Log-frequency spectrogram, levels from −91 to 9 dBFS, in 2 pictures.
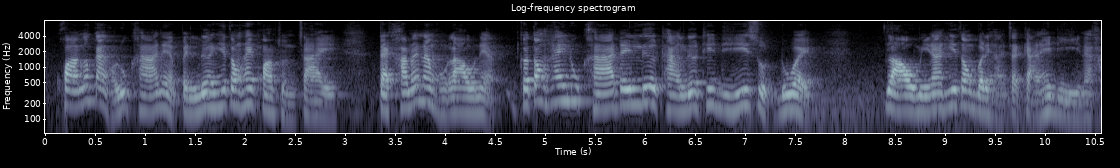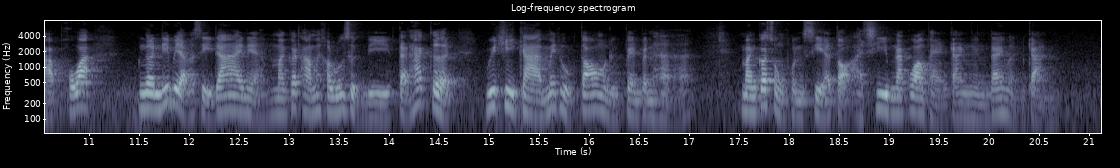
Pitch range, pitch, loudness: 130-190 Hz, 155 Hz, -31 LUFS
